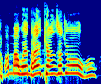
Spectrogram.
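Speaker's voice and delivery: very high-pitched whining complaint; hammed-up teenage tantrum at mom; quarrelling daughter. Daughter fights mother over what she bought, indignant whine. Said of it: "막 박터지게 싸웠어".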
